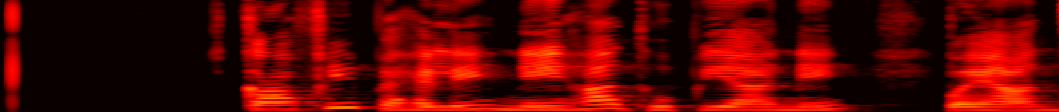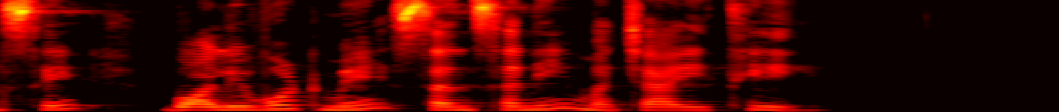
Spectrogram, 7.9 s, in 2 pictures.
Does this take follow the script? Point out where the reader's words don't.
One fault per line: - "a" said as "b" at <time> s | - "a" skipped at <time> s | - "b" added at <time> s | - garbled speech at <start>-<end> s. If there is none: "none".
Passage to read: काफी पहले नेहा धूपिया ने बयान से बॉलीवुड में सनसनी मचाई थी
none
